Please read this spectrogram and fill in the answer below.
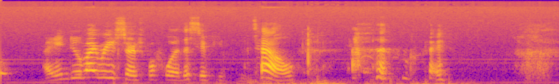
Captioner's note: chuckling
